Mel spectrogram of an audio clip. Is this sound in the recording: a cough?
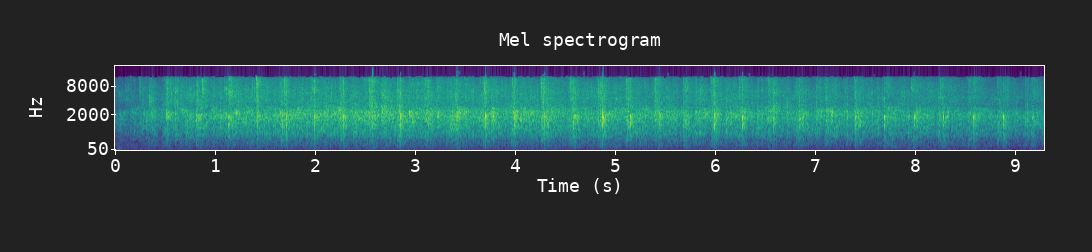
no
